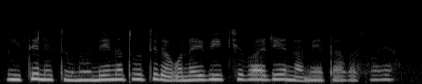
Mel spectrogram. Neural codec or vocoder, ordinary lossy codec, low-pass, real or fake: none; Opus, 32 kbps; 5.4 kHz; real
